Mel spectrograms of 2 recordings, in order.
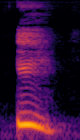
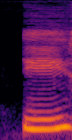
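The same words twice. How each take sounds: First: "E" said as long "ee"; E as in "see"; long E sound. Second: "E" said as short "eh"; E as in "bed", cut off alone; short E sound. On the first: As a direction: give E its letter-name sound, "ee". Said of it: "but the E also says". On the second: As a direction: give E its short vowel, "eh". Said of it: "every vowel makes two sounds". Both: Shown as a demonstration.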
